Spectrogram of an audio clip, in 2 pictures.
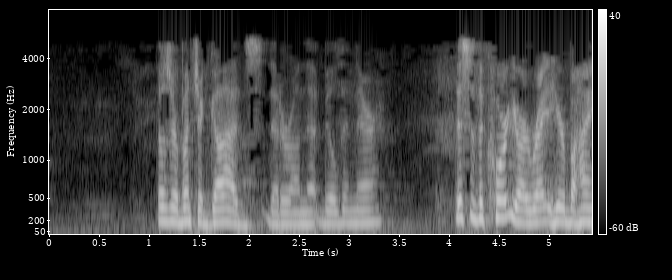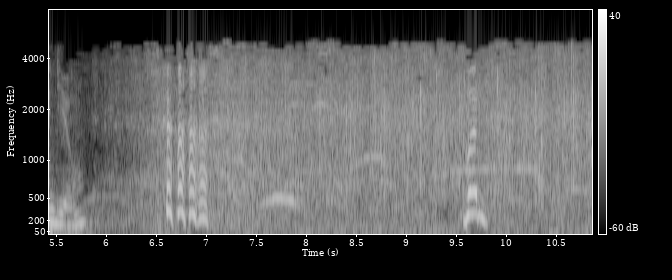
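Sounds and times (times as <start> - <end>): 
speech: 1.1 - 3.4, 4.0 - 6.0, 6.6 - 7.3, 9.6 - 10.0
laughter: 5.8 - 8.3
audience clapping: 6.4 - 10.8.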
